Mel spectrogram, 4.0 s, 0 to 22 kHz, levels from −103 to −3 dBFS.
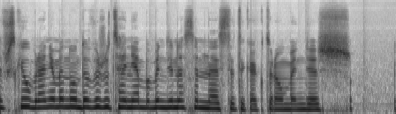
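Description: Gain pumping runs throughout the speech. The background swells in each pause and ducks under loud syllables, swinging around 10 dB, which is likely from gain set far too high with a fast limiter clamping it. Waveform peaks look flattened, and a spectrogram shows the faint room noise brightening between syllables.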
